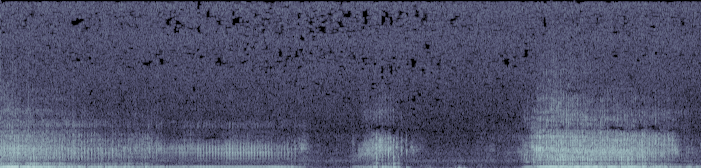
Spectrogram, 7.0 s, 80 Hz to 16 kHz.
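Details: An American bison bull gives long, deep, rumbling roars on a morning of the 2022 rut in the Grand Teton, Jackson Hole or Yellowstone area, amid chasing, fighting and mating.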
